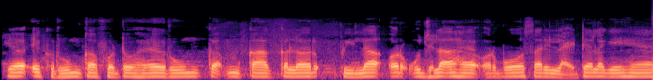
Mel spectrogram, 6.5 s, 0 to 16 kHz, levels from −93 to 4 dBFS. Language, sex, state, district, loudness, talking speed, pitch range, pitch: Hindi, male, Jharkhand, Palamu, -15 LUFS, 185 wpm, 120-125 Hz, 120 Hz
